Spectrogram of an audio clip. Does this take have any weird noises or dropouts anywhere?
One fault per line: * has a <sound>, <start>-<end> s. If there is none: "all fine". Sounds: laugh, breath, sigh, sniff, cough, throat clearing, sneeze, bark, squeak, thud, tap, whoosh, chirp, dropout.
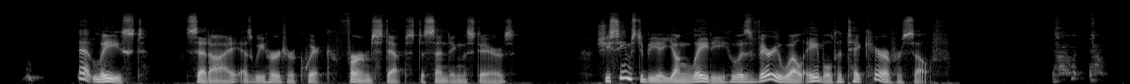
* has a whoosh, 0.2-0.5 s
* has a cough, 10.5-11.1 s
